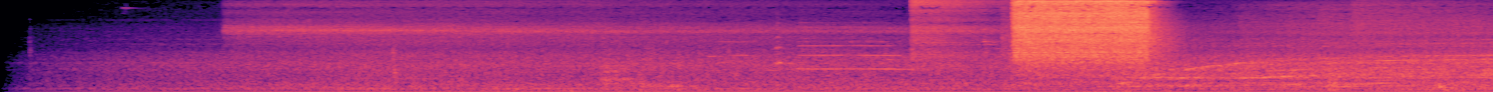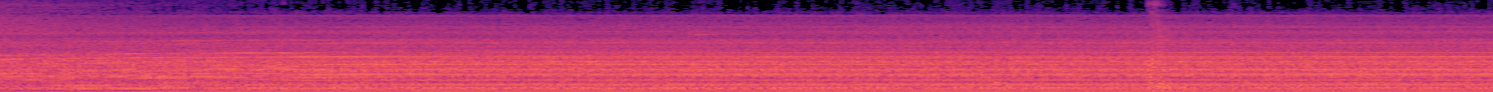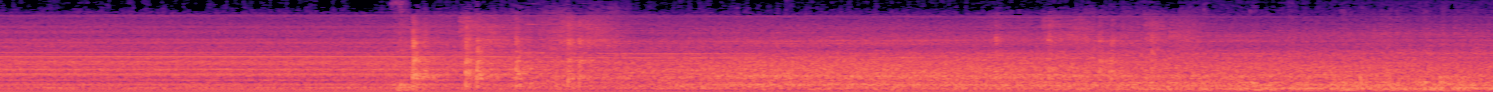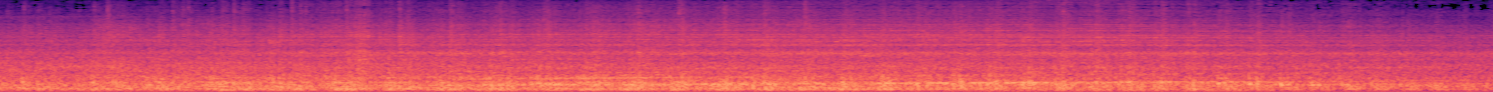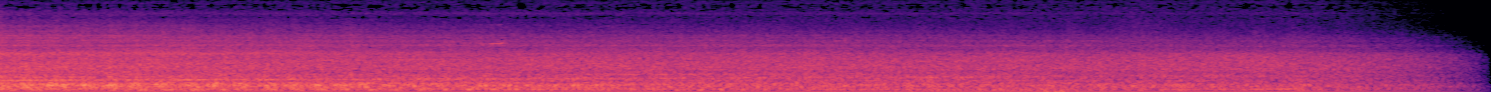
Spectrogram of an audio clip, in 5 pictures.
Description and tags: Organic train sounds
Departing train "industrial" sounds. Recorded at train station in Modrice, near to Brno, CZR. Audio includes very organic industrial clatter, vibrations and hydraulics sounds.
Recorded with Tascam recorder + tripod + windscreen.
In case you use any of my sounds, I will be happy to be informed, although it is not necessary. Recording on request of similar sounds with different technical attitude, procedure or format is possible.
clatter, hissing, hydraulics, industrial, iron, noise, passenger-train, rail, rail-way, trains, vibrations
